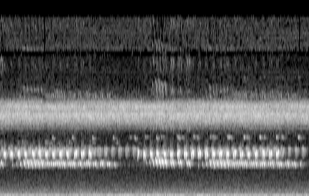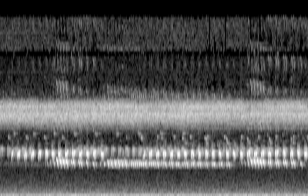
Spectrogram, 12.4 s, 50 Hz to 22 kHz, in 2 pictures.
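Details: Insects of autumn singing by ripened rice paddies, captured with a ZOOM H1essential: bursts of fast beaded chirping alternate with a lower steady trill, all above an unbroken high-pitched whine and soft background hum.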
